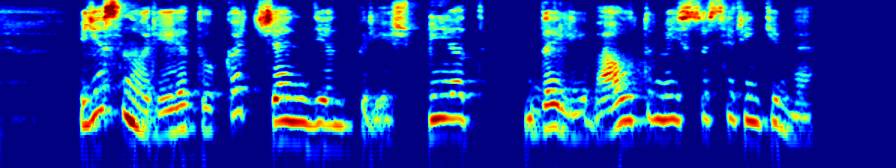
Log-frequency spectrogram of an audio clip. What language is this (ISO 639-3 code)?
lit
